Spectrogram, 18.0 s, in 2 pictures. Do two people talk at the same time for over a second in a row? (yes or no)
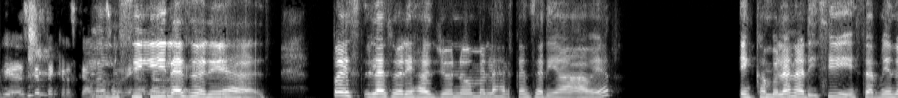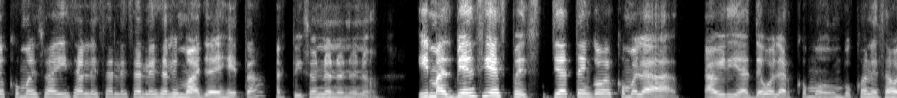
yes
